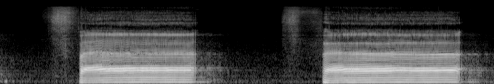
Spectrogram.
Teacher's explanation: উপরের যে আমাদের দাঁতগুলো রয়েছে সেগুলোকে আমরা আমাদের নিচের যে ঠোঁট রয়েছে সেই ঠোঁটের পেটে লাগিয়ে দিব, অর্থাৎ ঠোঁটের যে ভিজা অংশটা রয়েছে সেই ভিজা অংশে আমরা লাগিয়ে উচ্চারণটা করব।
